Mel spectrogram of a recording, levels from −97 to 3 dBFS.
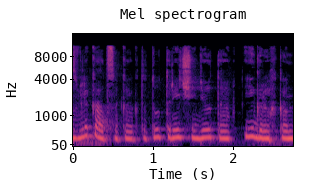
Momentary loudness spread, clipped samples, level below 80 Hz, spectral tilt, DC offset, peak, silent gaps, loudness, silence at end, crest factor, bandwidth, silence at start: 7 LU; under 0.1%; -72 dBFS; -4.5 dB/octave; under 0.1%; -26 dBFS; none; -40 LUFS; 0 s; 12 dB; 11.5 kHz; 0 s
